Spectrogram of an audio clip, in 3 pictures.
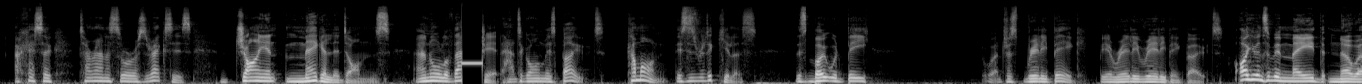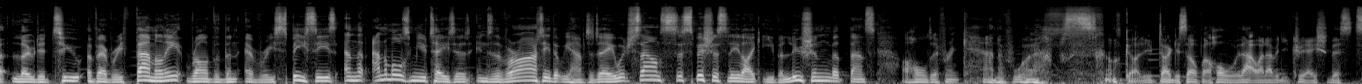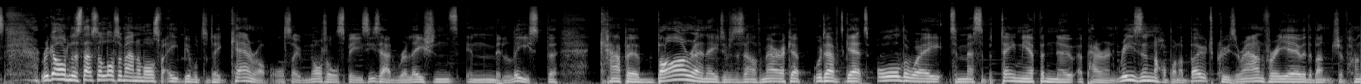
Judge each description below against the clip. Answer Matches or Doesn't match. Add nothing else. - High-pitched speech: Doesn't match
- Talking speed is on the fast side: Matches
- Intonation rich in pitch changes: Matches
